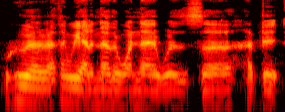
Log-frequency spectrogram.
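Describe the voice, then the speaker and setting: A man's voice: fairly low pitch, level tone, a little fast, sharp tone. A man co-hosting a casual podcast, rambling in long sentences with many fillers and self-corrections. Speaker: podcast co-host. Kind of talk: casual chat.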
